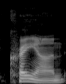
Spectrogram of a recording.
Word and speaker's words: crayon: Well, we have in American English 4 or 5 different pronunciations of the word crayon. We do indeed. Yeah, and it's super interesting. Crayon is the most common one.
